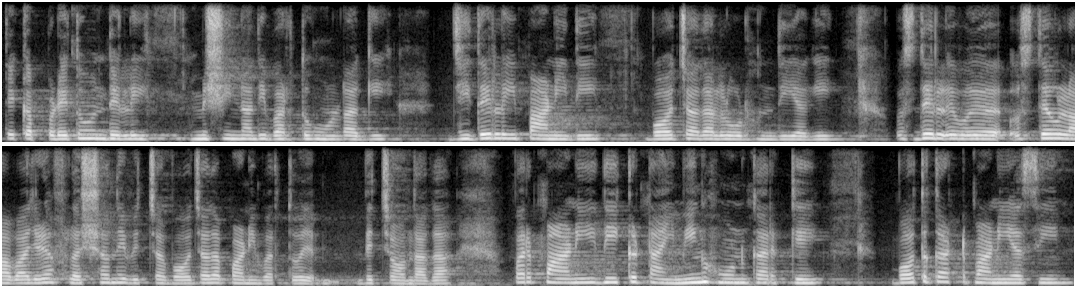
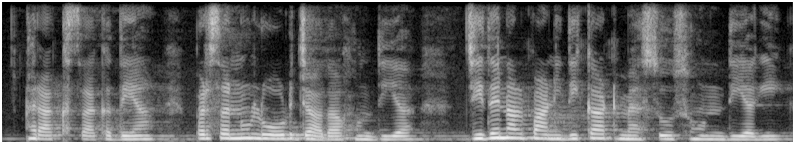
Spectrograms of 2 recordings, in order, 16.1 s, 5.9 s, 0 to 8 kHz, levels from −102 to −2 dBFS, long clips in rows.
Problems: background sounds at intervals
